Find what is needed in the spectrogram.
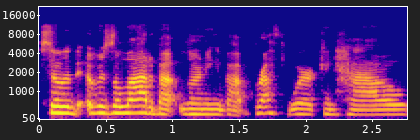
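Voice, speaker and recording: A woman with an American accent and fairly even intonation, in a very clean recording with a silent background. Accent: slight Midwest, mostly trained out. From US Midwest. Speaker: actress. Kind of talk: interview.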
